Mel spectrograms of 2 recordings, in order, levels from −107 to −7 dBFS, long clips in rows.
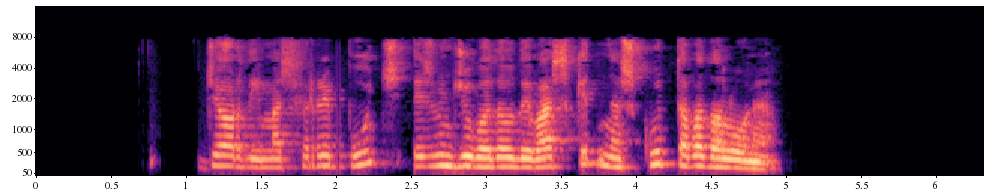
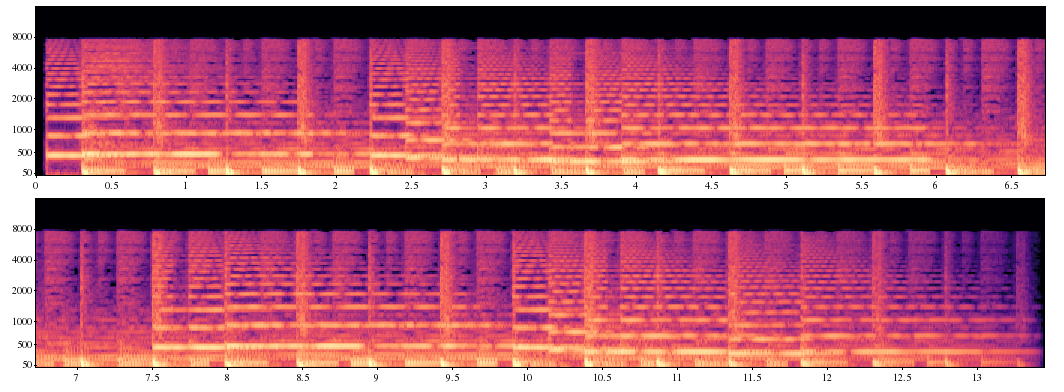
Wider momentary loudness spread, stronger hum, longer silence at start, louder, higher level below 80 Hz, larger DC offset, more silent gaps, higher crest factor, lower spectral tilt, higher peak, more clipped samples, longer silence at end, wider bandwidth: about the same, 10 LU vs 8 LU; neither; first, 1.15 s vs 0.05 s; second, -22 LUFS vs -17 LUFS; second, -66 dBFS vs -22 dBFS; neither; neither; about the same, 18 dB vs 16 dB; second, -5 dB/octave vs -6.5 dB/octave; second, -4 dBFS vs 0 dBFS; neither; first, 1.4 s vs 0.15 s; about the same, 8.2 kHz vs 8 kHz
